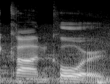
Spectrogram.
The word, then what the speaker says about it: Concord: Proper way to say it. We say Concord.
